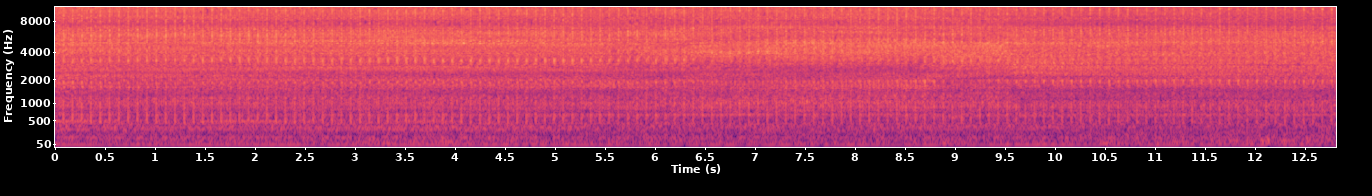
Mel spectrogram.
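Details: Toyota Prius 20-series: fast, fairly regular ticking knock about three to four per second over the steady idle; knock inside the engine, cause unknown.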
